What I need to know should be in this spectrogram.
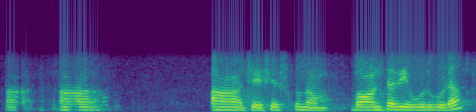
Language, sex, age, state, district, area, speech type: Telugu, female, 18-30, Telangana, Nalgonda, urban, conversation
